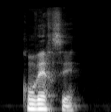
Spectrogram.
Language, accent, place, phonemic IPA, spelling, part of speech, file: French, France, Lyon, /kɔ̃.vɛʁ.se/, converser, verb, LL-Q150 (fra)-converser.wav
- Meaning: to converse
